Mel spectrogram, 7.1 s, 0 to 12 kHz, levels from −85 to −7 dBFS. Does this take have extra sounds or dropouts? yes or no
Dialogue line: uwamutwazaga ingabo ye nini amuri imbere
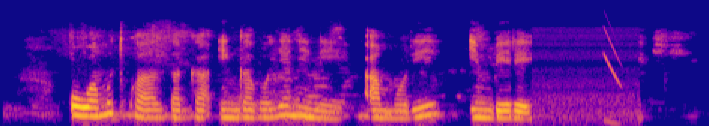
yes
